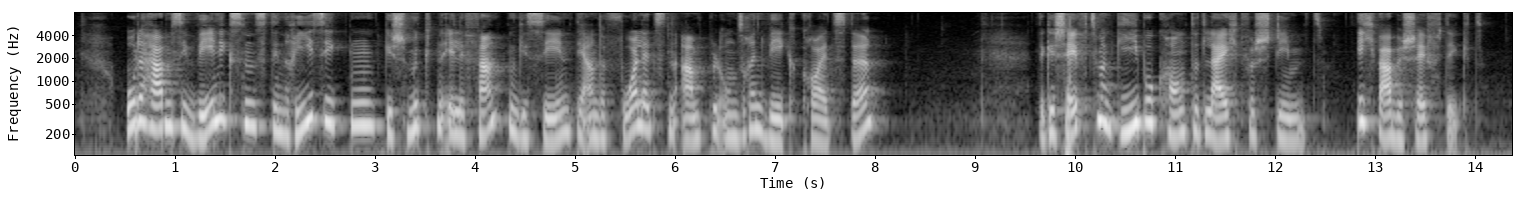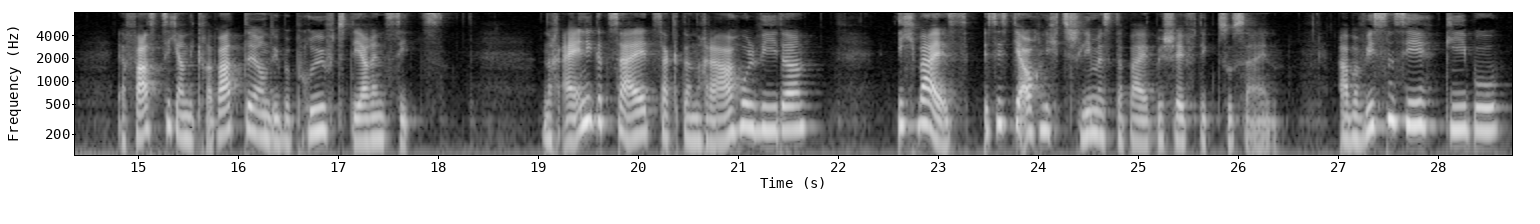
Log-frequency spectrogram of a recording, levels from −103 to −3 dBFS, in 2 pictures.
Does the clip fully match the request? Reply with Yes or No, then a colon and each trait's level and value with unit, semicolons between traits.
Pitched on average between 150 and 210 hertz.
Yes: high, 190 Hz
